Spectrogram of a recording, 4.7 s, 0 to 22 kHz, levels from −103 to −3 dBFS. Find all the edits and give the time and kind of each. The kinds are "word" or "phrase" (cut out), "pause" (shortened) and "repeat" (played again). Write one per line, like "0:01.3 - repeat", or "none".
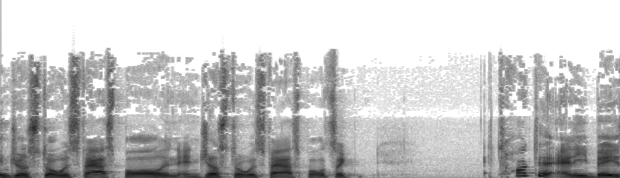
none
